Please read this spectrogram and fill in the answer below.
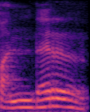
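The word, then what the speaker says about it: बंदर: ப இன் த இர் பந்தர் அப்படின்னு உச்சரிக்கணும்.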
